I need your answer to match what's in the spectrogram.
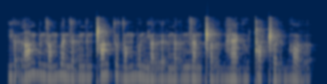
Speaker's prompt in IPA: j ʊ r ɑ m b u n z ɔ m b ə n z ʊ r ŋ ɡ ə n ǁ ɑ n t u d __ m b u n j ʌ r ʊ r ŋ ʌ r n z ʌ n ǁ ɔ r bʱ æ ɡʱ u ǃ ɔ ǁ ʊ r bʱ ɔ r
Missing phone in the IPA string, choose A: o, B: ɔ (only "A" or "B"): B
